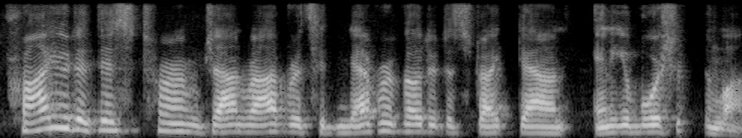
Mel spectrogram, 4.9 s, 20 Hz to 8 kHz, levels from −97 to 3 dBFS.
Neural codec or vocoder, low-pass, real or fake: vocoder, 22.05 kHz, 80 mel bands, WaveNeXt; 7.2 kHz; fake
